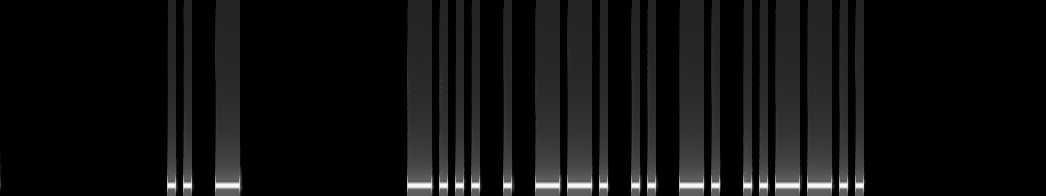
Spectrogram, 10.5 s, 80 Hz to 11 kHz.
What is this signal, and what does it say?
Morse code, heard as a keyed tone, about 15 wpm, 700 Hz. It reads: IT BEGIN?
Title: 3x Word-Spacing - Sentences from Top 300 Words - 15wpm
